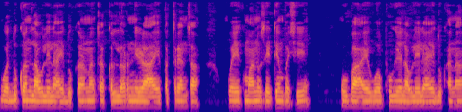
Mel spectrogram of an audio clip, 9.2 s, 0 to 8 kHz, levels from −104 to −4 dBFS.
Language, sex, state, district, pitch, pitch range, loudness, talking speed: Marathi, male, Maharashtra, Sindhudurg, 100 Hz, 100-105 Hz, -31 LUFS, 135 wpm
